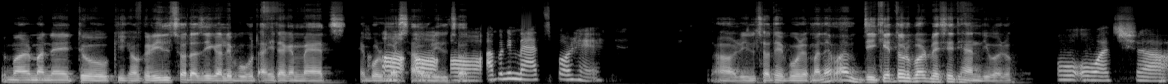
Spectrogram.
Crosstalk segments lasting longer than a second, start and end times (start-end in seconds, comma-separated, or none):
none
